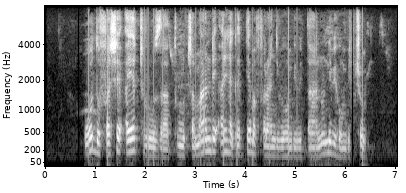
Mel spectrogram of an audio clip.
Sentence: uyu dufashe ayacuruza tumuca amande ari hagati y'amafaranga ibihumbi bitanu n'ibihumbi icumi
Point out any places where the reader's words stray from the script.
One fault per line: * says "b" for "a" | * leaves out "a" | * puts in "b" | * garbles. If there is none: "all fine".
* says "uwo" for "uyu"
